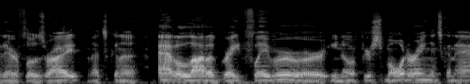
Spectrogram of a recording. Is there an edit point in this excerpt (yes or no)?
yes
